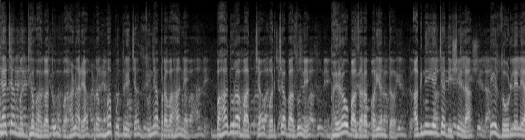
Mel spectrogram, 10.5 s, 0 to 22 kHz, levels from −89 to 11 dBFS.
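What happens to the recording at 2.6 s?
At 2.6 s the speech carries echo with no canceller, present throughout the clip: a far-end loudspeaker feeds the microphone, returning each phrase roughly 0.4 s later, about 10 dB quieter and thinner. A spectrogram shows faint, delayed duplicates trailing every syllable band.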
